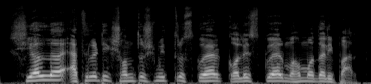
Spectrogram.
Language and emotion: Bengali, neutral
